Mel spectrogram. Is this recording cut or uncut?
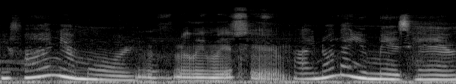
uncut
